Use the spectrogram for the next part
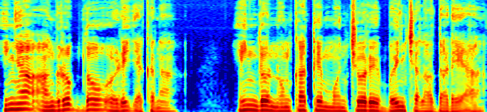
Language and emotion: Santali, sad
